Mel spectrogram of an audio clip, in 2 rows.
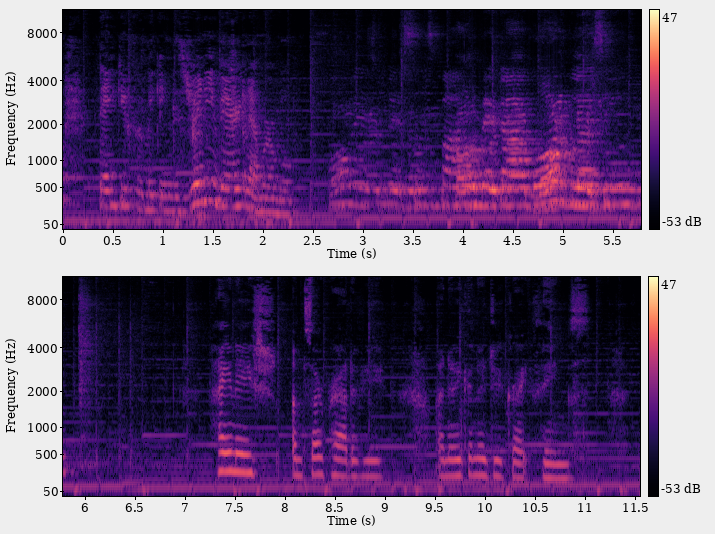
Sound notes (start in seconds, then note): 5.9 kisses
